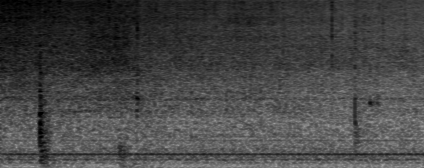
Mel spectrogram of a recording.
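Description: Chicken pieces sizzling in oil with ginger-garlic paste in a nonstick wok over a medium-to-high flame while a wooden spatula stirs them. The spatula knocks sharply against the pan about half a second in, and a steady low hum runs underneath.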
